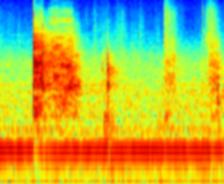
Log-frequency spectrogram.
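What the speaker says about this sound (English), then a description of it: "I turn it to the side and slice a little bit off the top so it sits a little closer to the cutting board" A knife slices through an onion on a cutting board, with a long close scraping cut followed by three shorter, fainter strokes over a steady low hum.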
